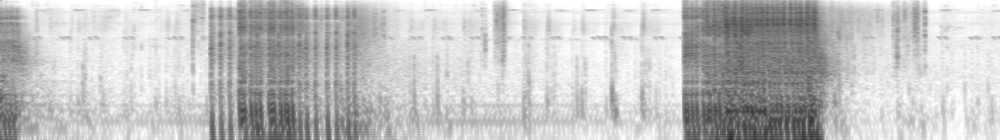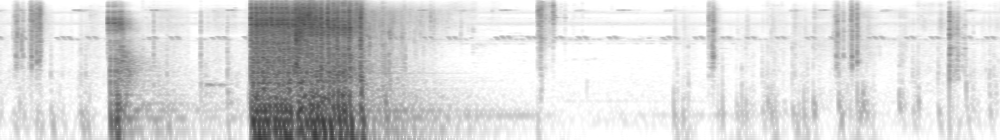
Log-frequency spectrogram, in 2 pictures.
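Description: Shotgun gunfire in a mobile shooter game: three loud sustained bursts of shooting separated by quieter stretches of scattered clicks, footsteps and single sharp shots, with no talking over it.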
